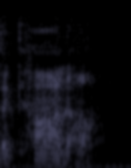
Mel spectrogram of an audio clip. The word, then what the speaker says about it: Akana: is Anna, but then I want to rhyme the second name. But I think her last name is pronounced Akana. And it's like it throws me off every single time. I think it's supposed to rhyme, though. I think it's supposed to be Anna Akana.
